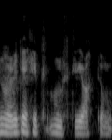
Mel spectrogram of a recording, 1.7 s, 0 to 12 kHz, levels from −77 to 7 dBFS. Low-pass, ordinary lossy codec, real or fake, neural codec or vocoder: 9.9 kHz; MP3, 32 kbps; fake; autoencoder, 22.05 kHz, a latent of 192 numbers a frame, VITS, trained on one speaker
